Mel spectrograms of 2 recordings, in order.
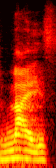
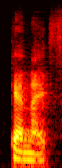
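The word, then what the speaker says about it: knife: এন এর আগে অথবা ওয়ার্ডের শুরুতে কে থাকলে এন কে সাইলেন্ট হয়, নাইফ, নলেজ, নট ক্যানলেজ বা নট ক্যানাইফ।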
